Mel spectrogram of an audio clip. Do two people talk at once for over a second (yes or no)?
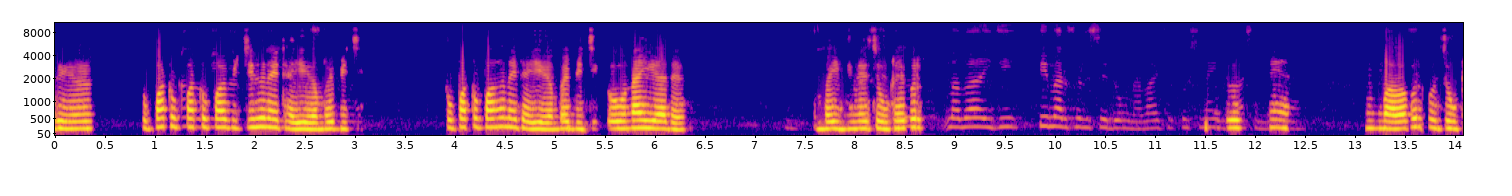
yes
